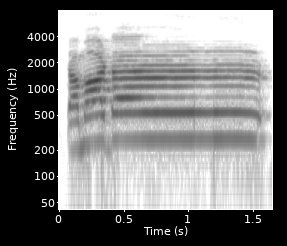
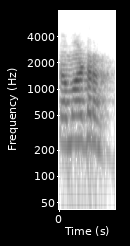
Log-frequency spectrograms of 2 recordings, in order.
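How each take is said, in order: First: The word is called out in a lively, tuneful way. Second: The word is said flatly, without any expression. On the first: Everyone turns to see who has come. The speaker calls it right. "वो कैसे बोलता है टमाटर, उसका बोलने का अंदाज" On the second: Nobody pays attention to it. The speaker calls it wrong. "नहीं सुनोगे"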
